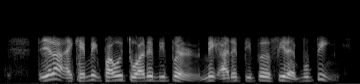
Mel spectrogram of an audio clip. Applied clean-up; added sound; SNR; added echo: none; none; none; none.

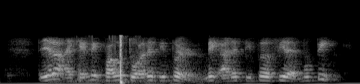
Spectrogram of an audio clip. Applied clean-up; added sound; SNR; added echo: none; Crack; 2 dB; reverberation time 0.3 s.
